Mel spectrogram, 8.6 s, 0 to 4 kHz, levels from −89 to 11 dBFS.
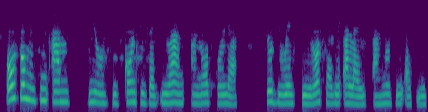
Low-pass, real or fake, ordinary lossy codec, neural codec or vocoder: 3.6 kHz; real; none; none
